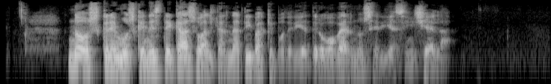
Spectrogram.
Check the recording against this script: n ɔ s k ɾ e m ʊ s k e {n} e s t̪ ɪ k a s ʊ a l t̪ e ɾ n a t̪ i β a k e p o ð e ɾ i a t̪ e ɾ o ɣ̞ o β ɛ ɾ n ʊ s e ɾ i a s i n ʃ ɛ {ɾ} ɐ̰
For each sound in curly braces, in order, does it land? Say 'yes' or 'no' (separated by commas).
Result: yes, no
